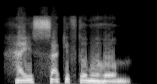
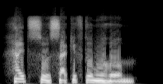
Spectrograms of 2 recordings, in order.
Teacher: Sedangkan dalam contoh surat Al-Baqarah, ayat 190, kalau dibaca idgham, maka dibacanya, hais sakiftumuhum. Huruf sa yang kedua ditasydidkan setelah huruf sa yang pertama dimatikan untuk persyaratan idgham. Kalau dibaca ishar, kedua huruf sa dibaca dengan jelas, yakni, haitsu sakiftumuhum.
